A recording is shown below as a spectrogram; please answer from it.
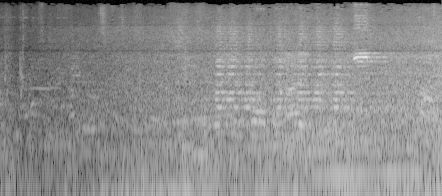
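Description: City street traffic: vehicle engines and tyres, growing louder as cars pass close by.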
